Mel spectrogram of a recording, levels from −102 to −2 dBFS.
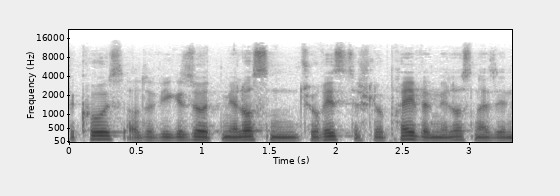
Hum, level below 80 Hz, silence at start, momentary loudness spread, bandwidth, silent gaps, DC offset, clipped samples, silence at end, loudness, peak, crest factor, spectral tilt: none; -66 dBFS; 0 s; 7 LU; 13 kHz; none; under 0.1%; under 0.1%; 0 s; -34 LUFS; -16 dBFS; 18 dB; -6 dB/octave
